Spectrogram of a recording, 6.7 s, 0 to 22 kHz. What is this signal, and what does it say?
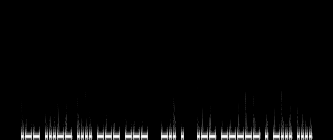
Morse code, heard as a keyed tone, about 30 wpm, 700 Hz. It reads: W3HOO DE W0EBH
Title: USA Callsign DE Callsign - 5 Characters - 30wpm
